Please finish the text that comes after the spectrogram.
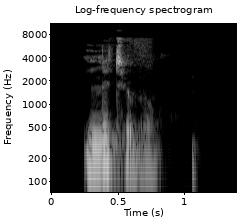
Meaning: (adjective) Of or relating to the shore, especially the seashore; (noun) 1. A shore, coastline, or coast 2. The zone of a coast between high tide and low tide levels
- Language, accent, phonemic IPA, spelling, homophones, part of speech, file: English, Southern England, /ˈlɪtəɹəl/, littoral, literal, adjective / noun, LL-Q1860 (eng)-littoral.wav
